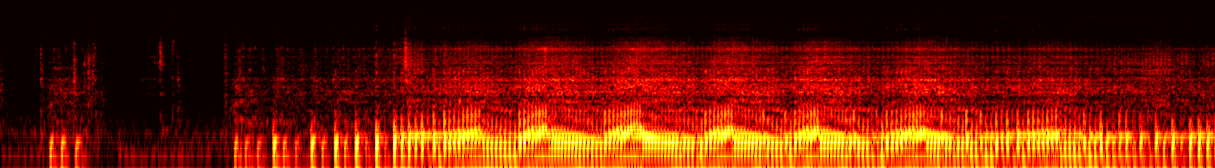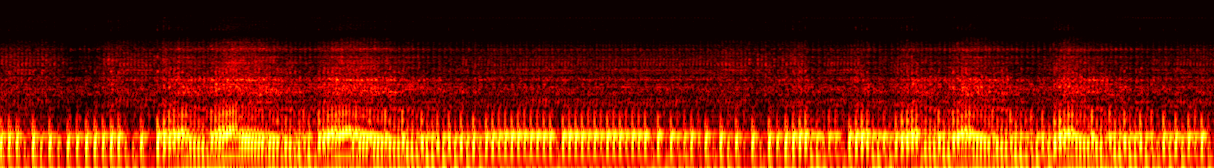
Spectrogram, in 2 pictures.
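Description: A Moto Guzzi Stornello motorcycle with a hemi head and electronic ignition sputters through a few start attempts, then catches and settles into a steady, close, rhythmic idle that holds for about twenty seconds.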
